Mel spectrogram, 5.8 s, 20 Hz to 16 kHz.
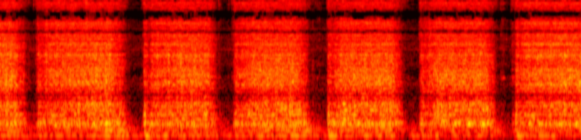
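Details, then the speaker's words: Hole saw drilling 60 breeder aquarium glass with water added: rasping grind breaks up about once a second with a dull knock each cycle; knocking means the saw is nearly through the glass. "So he added a little bit more water, and we should be pretty close. Yep, you can hear it knocking there, so we're close."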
